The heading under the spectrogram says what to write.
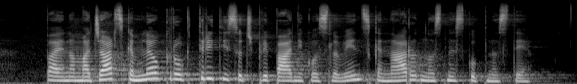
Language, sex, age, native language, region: Slovenian, female, 30-49, Slovenian, Savinja region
